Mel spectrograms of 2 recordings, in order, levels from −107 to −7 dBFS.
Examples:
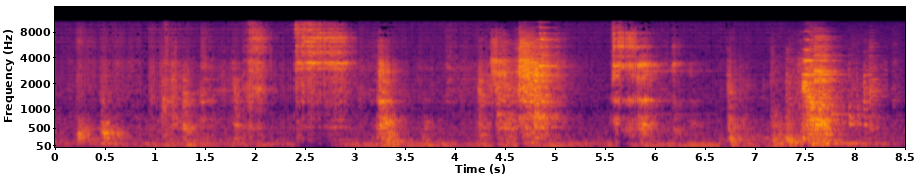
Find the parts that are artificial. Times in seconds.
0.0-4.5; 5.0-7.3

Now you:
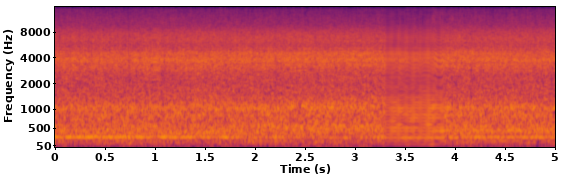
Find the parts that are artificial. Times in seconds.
3.3-3.9

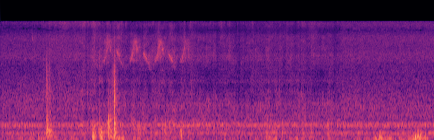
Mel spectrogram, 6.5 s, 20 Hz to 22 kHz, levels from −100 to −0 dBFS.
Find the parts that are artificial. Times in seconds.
1.2-5.1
